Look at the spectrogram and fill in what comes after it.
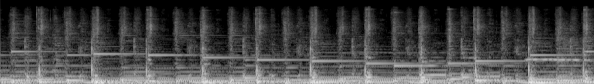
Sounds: music

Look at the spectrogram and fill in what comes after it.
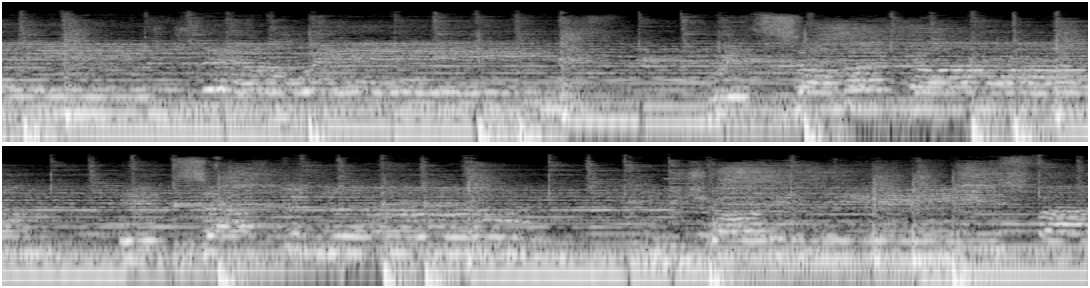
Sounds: music
heavy metal

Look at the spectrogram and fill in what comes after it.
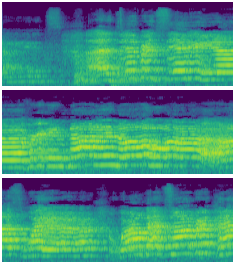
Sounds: female singing

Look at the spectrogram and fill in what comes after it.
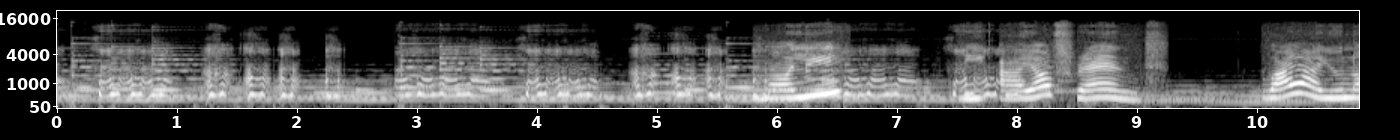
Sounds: child speech
music
speech

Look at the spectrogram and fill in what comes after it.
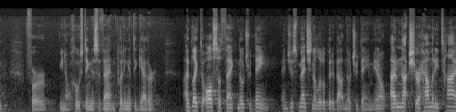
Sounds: speech
narration
man speaking

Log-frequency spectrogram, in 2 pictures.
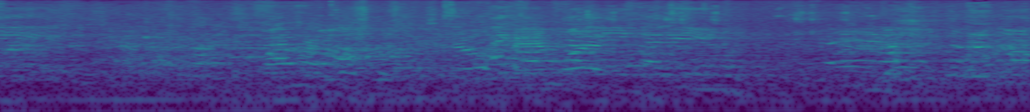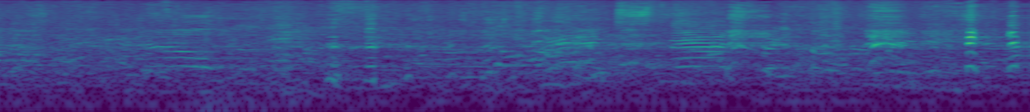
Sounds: speech

